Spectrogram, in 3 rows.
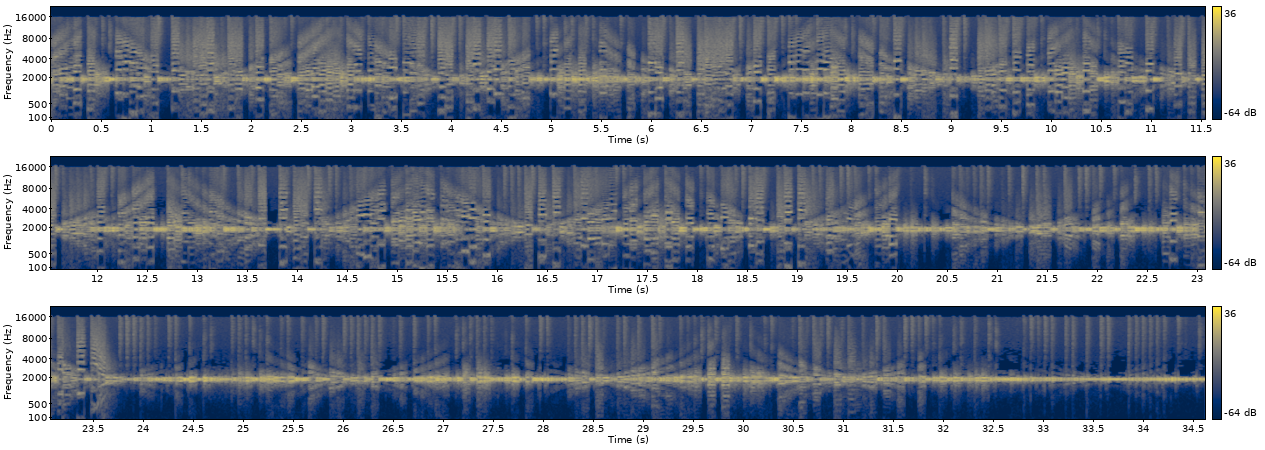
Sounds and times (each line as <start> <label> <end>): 0.0 Glitched Oscillations 33.2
